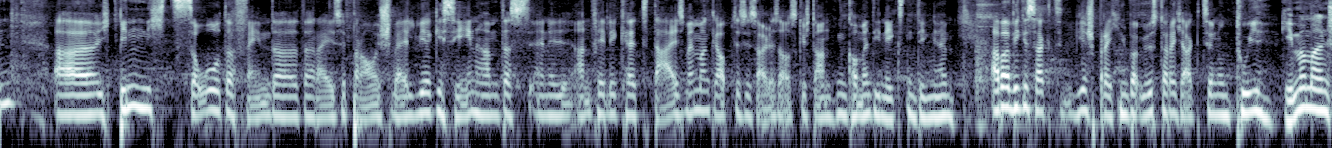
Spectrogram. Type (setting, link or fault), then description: setting, busy venue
